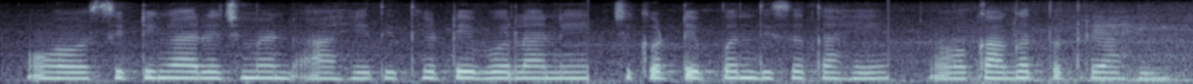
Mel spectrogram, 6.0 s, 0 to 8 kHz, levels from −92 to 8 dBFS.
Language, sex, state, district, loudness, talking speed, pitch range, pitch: Marathi, female, Maharashtra, Pune, -17 LUFS, 150 wpm, 215-225 Hz, 220 Hz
